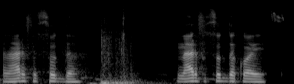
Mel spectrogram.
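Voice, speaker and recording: A young man with an Egyptian Arabic accent giving let's-play commentary, jumpy and prone to sudden yelps and shouts when startled. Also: medium pitch, flat delivery, rapid-fire, background noise. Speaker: gamer.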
